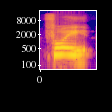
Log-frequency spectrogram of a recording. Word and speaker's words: Fowey: Foy, it's spelled F-O-W-E-Y, but it's pronounced Foy.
